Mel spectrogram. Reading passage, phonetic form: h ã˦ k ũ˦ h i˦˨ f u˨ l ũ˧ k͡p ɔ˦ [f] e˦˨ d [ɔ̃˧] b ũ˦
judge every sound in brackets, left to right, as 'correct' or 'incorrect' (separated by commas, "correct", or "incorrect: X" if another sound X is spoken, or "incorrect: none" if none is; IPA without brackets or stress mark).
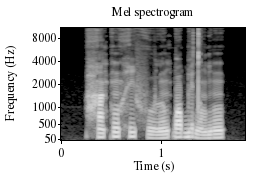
incorrect: b, correct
